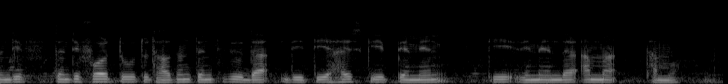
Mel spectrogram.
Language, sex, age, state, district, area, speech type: Manipuri, male, 18-30, Manipur, Thoubal, rural, read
